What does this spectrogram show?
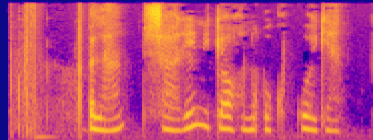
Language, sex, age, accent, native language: Uzbek, female, 12-17, Andijon, Uzbek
